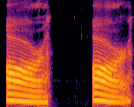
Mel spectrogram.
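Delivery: drawn-out open ah for R; teacher modelling the ah in are; ah sound. Shown as a demonstration. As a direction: stretch the ah vowel. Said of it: "ah sound in this word".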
